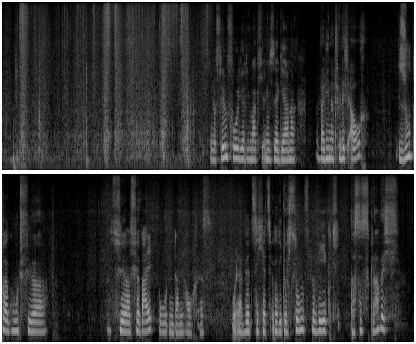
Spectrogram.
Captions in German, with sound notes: (Rascheln) Filmfolie mag ich eigentlich sehr gern. Weil die natürlich auch supergut für ... Waldboden dann auch ist. Oder wird sich jetzt durch Sumpf bewegt, Das ist, glaub ich, ...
